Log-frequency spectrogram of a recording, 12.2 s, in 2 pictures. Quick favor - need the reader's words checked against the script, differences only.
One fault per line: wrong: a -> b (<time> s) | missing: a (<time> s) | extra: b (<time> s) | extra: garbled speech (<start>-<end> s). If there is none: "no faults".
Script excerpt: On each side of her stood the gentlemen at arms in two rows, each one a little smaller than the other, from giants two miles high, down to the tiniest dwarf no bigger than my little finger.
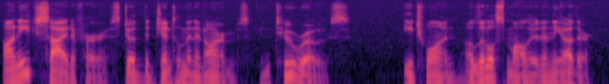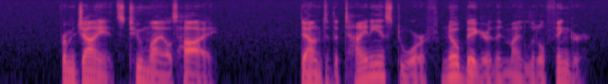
no faults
